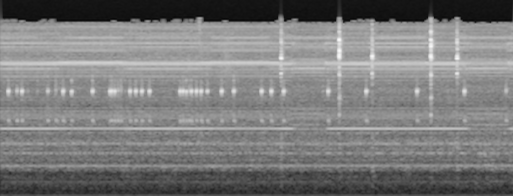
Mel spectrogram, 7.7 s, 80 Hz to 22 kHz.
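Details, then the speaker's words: Keithley 150B microvolt ammeter on external supply around 6-7 volts: fine, even high buzz with light ticking at one steady rate; chopper runs normally, sounds heavier above 6 V, frequency unchanged between 6 and 7 V. "but it sounds heavier above six the chopper frequency doesn't change between Sixth and seven"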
